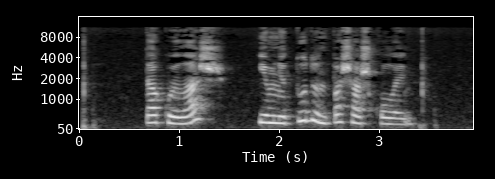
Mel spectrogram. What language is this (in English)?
Mari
